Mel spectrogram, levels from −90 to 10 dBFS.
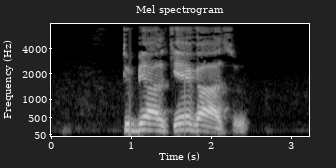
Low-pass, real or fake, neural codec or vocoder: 7.2 kHz; real; none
